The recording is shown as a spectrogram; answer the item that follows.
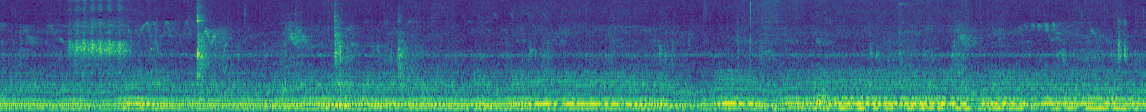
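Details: Paper wasps buzzing in flight, a sustained drone whose pitch rises and dips as the insects move about, several hums overlapping, with scattered bird chirps and twitters in the background.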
